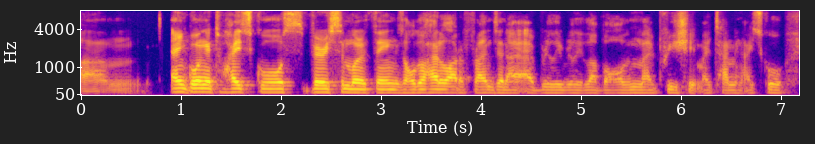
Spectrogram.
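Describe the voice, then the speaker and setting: A man with a Canadian accent. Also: quiet background. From Korea, then Vancouver from age nine. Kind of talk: casual interview chat.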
